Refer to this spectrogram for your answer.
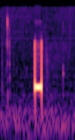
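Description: A single short telephone keypad tone beeps once, clear and steady for a fraction of a second, over a faint background hum, with no voices, as a phone number is dialed to call someone.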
